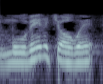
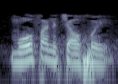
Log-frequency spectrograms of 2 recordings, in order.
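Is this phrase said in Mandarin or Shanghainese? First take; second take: Shanghainese; Mandarin. First: It is said in Shanghainese pronunciation. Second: It is said in standard Mandarin pronunciation. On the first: "上海话里面呢" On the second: "我本来讲的题目是模范的教会"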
